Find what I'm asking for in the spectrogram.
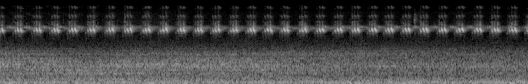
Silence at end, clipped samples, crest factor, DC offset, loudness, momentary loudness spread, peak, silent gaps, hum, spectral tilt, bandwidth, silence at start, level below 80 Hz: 0 s; under 0.1%; 16 dB; under 0.1%; -17 LUFS; 2 LU; -4 dBFS; none; none; -2 dB/octave; 17 kHz; 0 s; -36 dBFS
